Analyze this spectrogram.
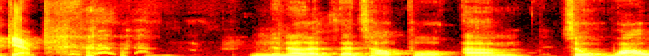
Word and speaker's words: Gemp: So I'm pretty sure the Japanese doesn't have a hard or a soft G, so it's definitely Gemp.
